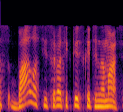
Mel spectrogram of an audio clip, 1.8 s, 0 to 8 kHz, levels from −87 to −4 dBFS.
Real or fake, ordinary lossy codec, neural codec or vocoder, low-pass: fake; AAC, 16 kbps; codec, 24 kHz, 1.2 kbps, DualCodec; 7.2 kHz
